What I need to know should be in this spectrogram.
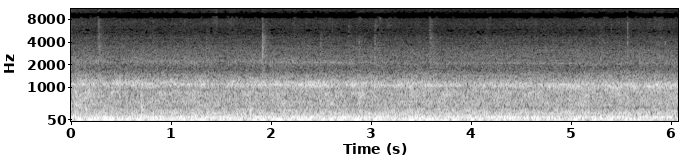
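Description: A passing train rushes by close outside the window.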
